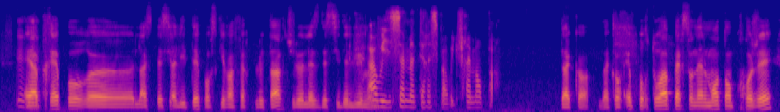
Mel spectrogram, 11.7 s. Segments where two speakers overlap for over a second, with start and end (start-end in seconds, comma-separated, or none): none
